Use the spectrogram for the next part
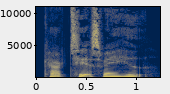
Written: karaktersvaghed

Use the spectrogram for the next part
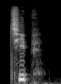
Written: tipper

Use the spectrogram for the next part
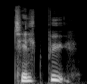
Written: teltby

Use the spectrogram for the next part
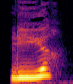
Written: lyre

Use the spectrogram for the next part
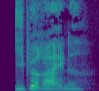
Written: iberegnet

